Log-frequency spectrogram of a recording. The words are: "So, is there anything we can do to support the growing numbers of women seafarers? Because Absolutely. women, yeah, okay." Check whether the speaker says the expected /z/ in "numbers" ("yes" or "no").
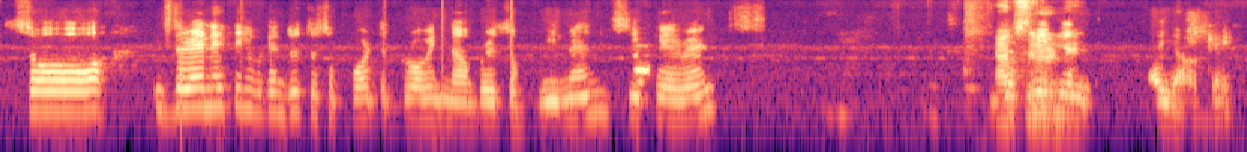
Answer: no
